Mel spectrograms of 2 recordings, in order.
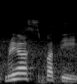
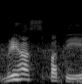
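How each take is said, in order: No difference in how they are said.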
